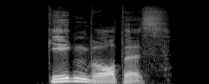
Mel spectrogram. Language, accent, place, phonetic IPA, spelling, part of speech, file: German, Germany, Berlin, [ˈɡeːɡn̩ˌvɔʁtəs], Gegenwortes, noun, De-Gegenwortes.ogg
- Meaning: genitive singular of Gegenwort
